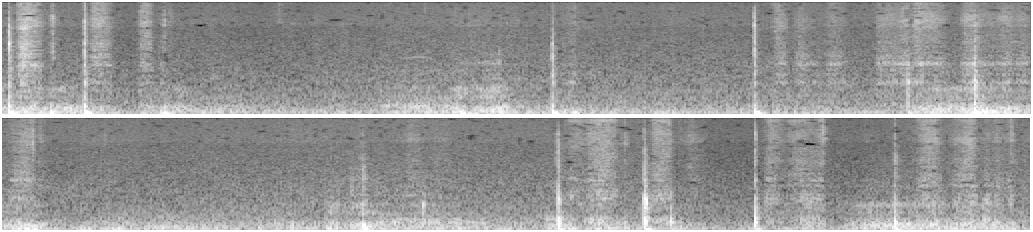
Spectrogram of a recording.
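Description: Chalk scratches and rubs across a small flat black chalkboard slate in a wooden frame, held in one hand, as words are written on it. Soft, low, grainy scraping strokes run throughout, broken by about eleven short, sharp clicks of chalk against the board, each with a bright edge.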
